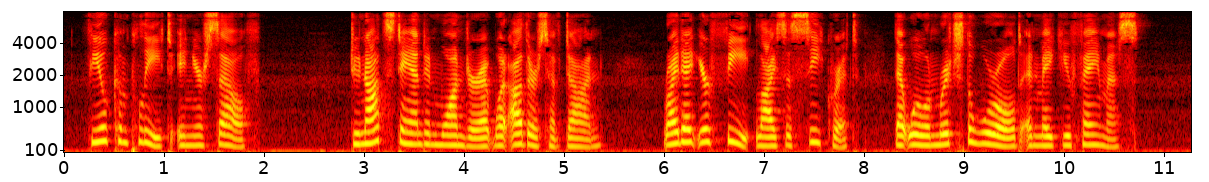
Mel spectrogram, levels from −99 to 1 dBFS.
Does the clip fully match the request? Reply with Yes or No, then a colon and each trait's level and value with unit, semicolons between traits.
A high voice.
Yes: high, 205 Hz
